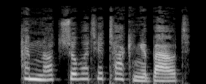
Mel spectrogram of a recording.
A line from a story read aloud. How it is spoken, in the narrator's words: I said timidly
